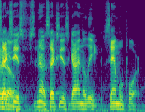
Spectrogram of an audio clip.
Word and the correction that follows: LaPorta: He's not even saying his name right. – What's his name? – Sam LaPorta.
